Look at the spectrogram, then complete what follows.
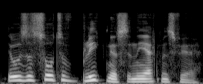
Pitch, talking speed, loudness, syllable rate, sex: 150 Hz, 265 wpm, -17 LUFS, 7.5 syllables/s, male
